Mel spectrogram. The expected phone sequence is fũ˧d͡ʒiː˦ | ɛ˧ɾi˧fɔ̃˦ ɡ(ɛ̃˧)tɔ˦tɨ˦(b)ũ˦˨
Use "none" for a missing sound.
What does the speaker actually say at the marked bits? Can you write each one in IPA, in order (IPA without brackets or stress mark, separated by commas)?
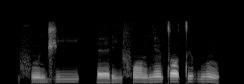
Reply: ɛ̃˦, ɡʷ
